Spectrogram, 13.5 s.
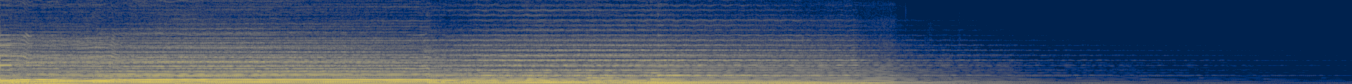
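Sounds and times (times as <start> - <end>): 
light opera trio singing in German: 0.0 - 8.9.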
